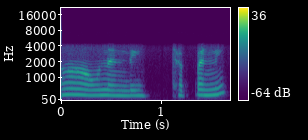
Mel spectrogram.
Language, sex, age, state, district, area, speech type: Telugu, female, 18-30, Telangana, Warangal, rural, conversation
